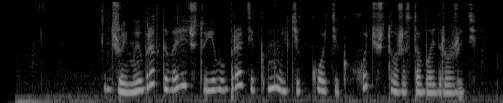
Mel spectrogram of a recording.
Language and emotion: Russian, neutral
